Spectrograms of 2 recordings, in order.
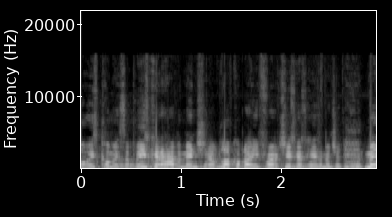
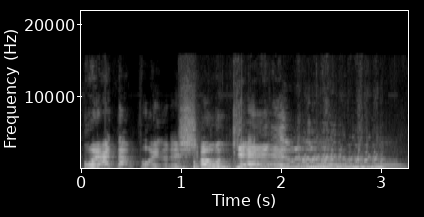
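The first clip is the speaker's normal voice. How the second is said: hammed-up hype; 5 semitones higher, much slower than usual. Hyping for quick fire round.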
